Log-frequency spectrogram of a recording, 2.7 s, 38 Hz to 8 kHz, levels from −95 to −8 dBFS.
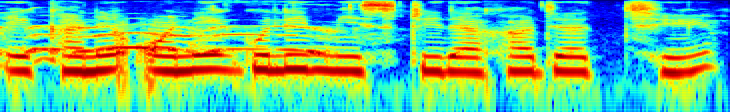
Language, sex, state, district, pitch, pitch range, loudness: Bengali, female, West Bengal, Alipurduar, 275 Hz, 265-285 Hz, -13 LUFS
